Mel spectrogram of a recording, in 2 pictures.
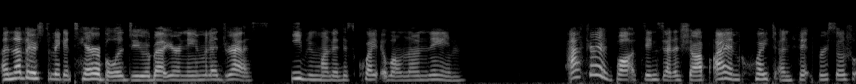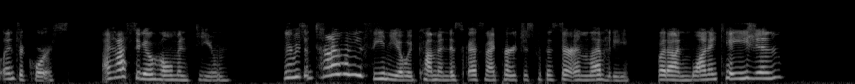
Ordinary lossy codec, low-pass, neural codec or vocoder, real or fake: Opus, 32 kbps; 7.2 kHz; codec, 16 kHz in and 24 kHz out, 1.1 kbps, FireRedTTS-2 codec; fake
